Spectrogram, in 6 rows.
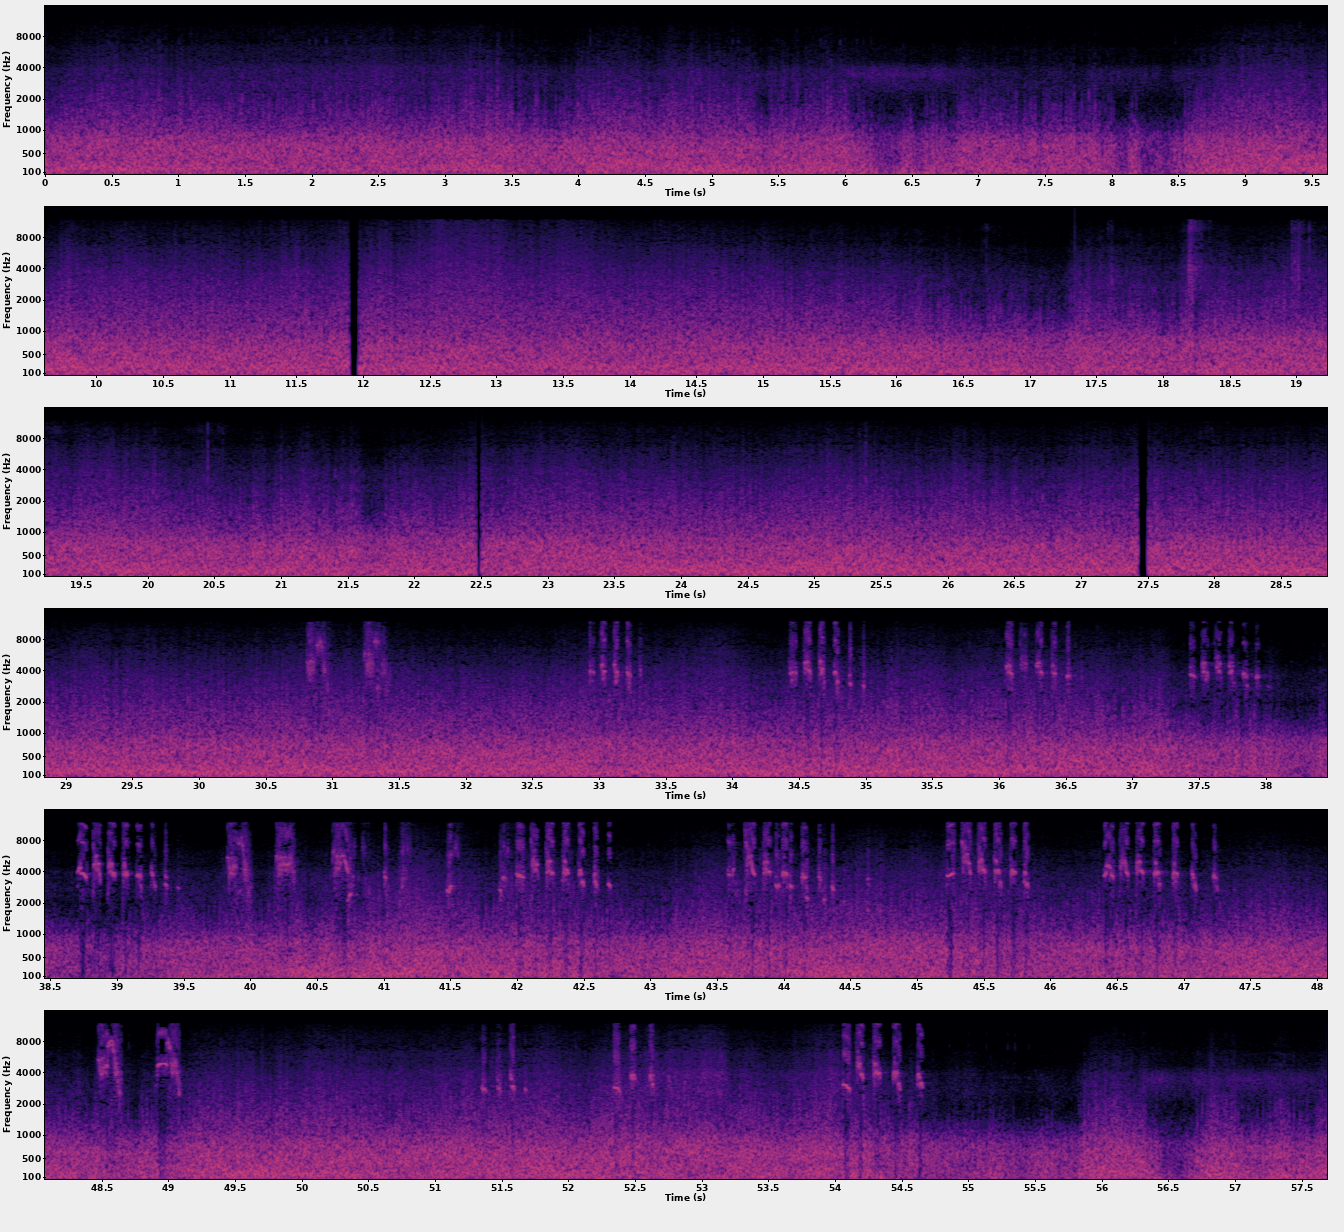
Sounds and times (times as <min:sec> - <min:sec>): Wind noise (microphone): 0:00.0 - 0:57.6.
